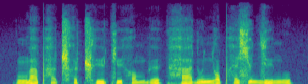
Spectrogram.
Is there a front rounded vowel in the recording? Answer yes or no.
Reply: yes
